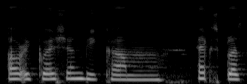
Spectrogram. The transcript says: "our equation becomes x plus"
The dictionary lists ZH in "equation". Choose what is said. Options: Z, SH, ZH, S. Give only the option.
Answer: S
